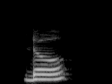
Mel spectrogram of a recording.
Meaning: The twelfth consonant in Marathi
- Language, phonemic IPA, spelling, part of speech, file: Marathi, /ɖə/, ड, character, LL-Q1571 (mar)-ड.wav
